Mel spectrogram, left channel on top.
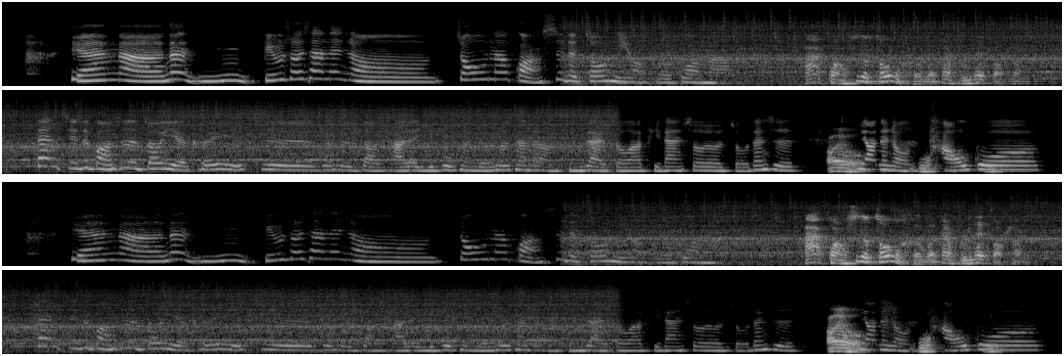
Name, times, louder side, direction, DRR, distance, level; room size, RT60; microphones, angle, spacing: voice 1, 0.2-7.4 11.0-18.6 19.2-21.0, left 7 dB, 90° left, 0.4 m, -33 dB
sound 1, 5.6-16.8, left 1 dB, 15° left, 1.1 m, -40 dB
voice 2, 8.0-10.3 10.9-11.0 18.8-19.3 19.8-19.9 20.4-20.6, right 4 dB, 55° right, 0.5 m, -28 dB
8.3 x 3.0 x 5.0 m
head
